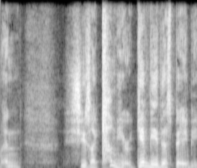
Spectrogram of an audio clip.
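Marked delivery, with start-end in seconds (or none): none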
